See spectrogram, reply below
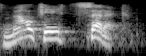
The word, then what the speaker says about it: Melchizedek: It's Melchizedek. Melchi means king in Hebrew, and Tzedek means righteousness. And Melchizedek, it's not Zedek. It's like you had a T-S. Tzedek. Melchizedek. And the accent is on the first and third syllables.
